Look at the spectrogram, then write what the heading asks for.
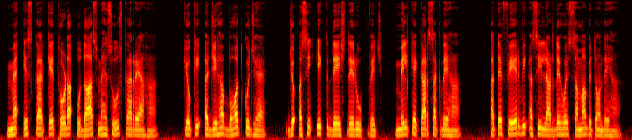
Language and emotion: Punjabi, sad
